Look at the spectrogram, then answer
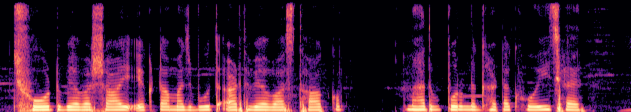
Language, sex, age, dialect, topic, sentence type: Maithili, female, 18-24, Eastern / Thethi, banking, statement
